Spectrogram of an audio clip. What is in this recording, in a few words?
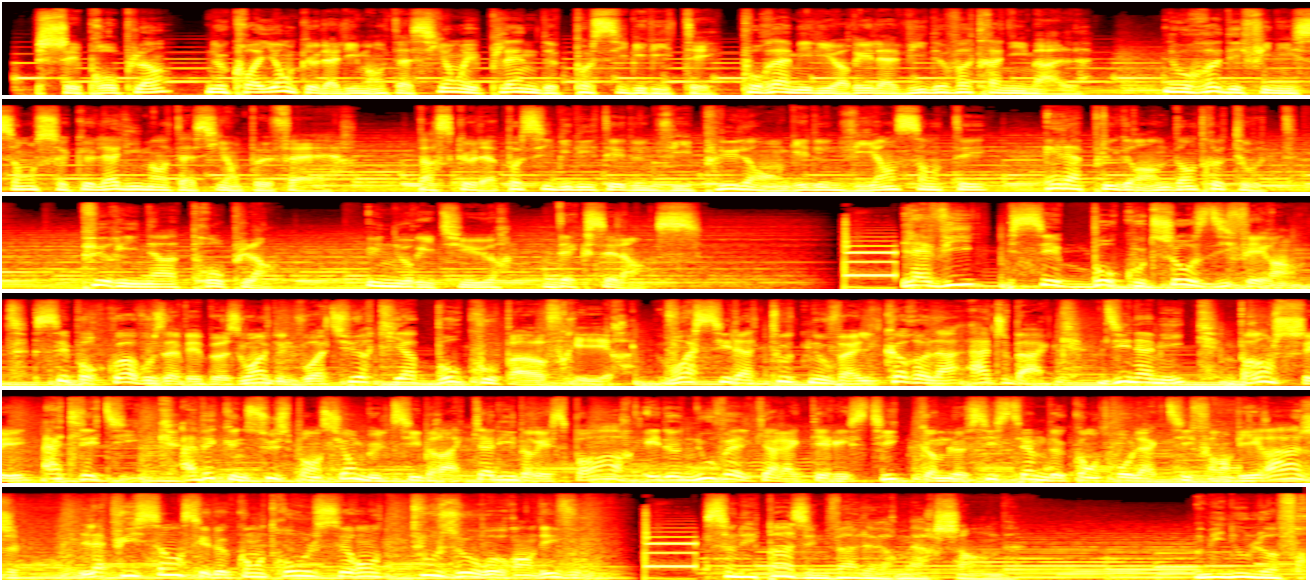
french voice over male commercial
